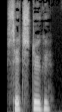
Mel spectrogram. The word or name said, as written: sætstykke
